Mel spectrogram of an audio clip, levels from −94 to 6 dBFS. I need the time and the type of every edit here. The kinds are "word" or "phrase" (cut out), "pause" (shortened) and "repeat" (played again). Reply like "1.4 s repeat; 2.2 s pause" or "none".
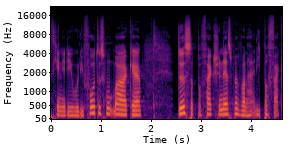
none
